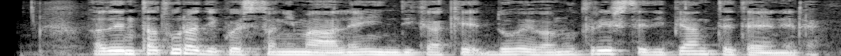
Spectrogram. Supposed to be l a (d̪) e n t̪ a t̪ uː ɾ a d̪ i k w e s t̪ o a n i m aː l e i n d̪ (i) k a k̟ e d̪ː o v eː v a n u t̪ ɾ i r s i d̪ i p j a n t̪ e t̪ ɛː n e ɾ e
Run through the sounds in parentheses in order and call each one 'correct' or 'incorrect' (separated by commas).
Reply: correct, correct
